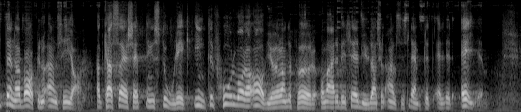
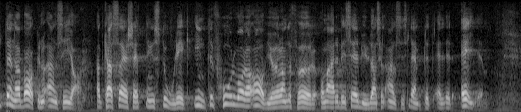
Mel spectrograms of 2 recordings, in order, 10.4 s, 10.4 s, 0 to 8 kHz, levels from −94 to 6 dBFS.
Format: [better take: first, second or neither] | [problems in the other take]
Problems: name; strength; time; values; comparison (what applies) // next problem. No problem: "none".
second | noise reduction (neural separator model SepFormer DNS4)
